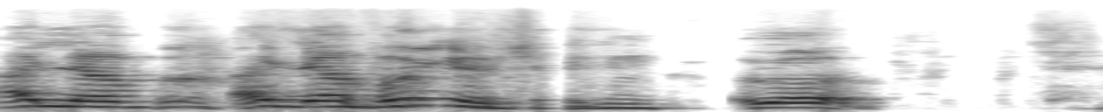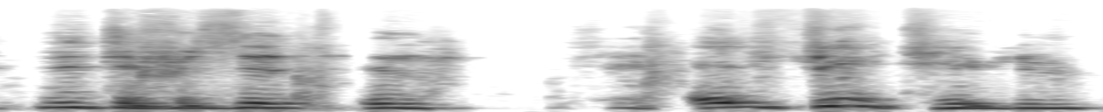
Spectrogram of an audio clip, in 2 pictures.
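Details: Dysarthric speech in cerebral palsy in an adult man living with the condition.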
